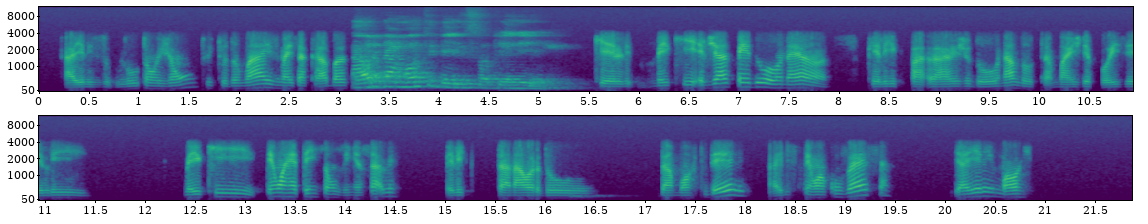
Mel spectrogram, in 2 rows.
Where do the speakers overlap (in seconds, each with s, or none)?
none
